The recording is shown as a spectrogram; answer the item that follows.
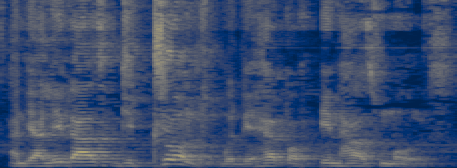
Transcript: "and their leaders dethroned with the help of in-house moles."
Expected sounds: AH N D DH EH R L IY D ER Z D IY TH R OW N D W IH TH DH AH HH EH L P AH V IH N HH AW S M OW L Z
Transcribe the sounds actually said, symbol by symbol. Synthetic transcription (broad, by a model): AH N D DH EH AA L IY D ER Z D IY T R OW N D W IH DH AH HH EH L P AH V IH N HH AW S M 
